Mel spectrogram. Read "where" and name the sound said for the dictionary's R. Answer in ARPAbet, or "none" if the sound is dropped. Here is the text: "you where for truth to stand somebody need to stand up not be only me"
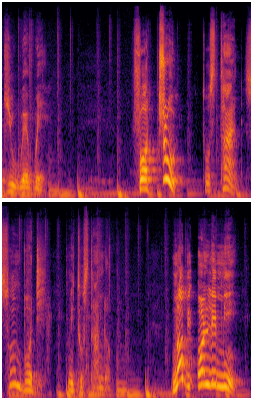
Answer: W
